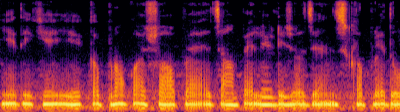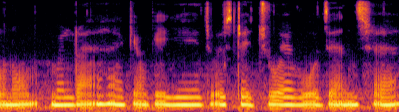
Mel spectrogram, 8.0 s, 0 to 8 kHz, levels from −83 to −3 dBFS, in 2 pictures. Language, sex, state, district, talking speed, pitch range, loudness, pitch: Hindi, female, Bihar, Vaishali, 185 wpm, 205-225 Hz, -12 LUFS, 215 Hz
